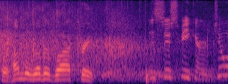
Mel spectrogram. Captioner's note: some Applause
